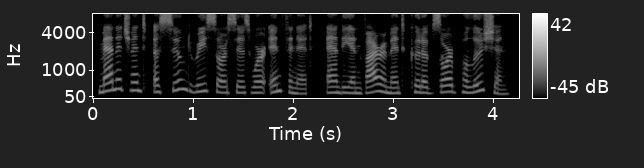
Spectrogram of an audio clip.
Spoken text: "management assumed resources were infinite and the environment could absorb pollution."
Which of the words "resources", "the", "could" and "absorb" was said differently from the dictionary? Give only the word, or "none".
none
